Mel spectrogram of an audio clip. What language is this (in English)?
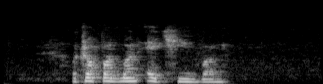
Hungarian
